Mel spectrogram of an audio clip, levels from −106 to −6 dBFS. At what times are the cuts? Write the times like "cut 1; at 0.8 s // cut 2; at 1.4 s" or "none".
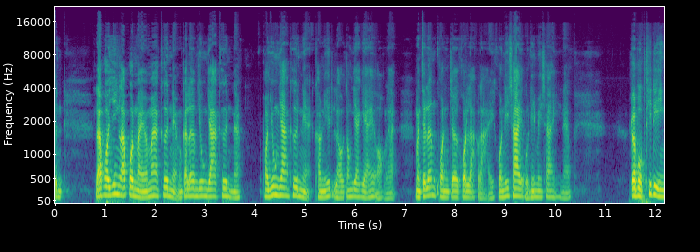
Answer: none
